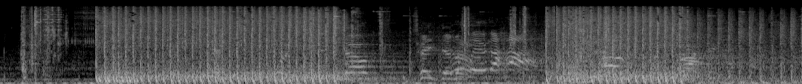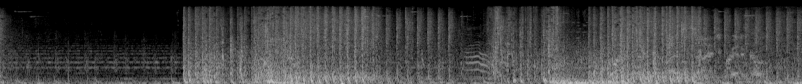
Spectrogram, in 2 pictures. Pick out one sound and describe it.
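Rapid gunfire rattles loudly, echoing in a large hall.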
